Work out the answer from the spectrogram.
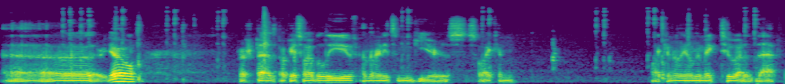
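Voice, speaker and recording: A man's voice: deep voice, steady tone, unhurried, gravelly, pauses often, slight background noise. A man with a stuffed-up cold giving casual let's-play commentary, rambling and thinking aloud while he counts and crafts. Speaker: gameplay commentator.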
